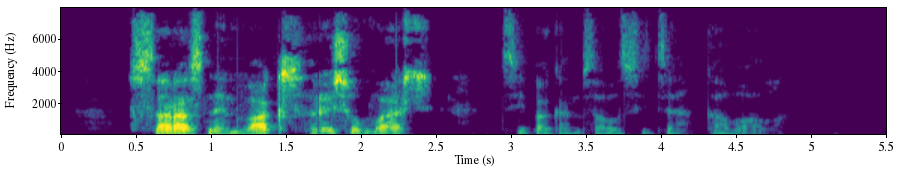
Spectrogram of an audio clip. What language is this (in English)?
Erzya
